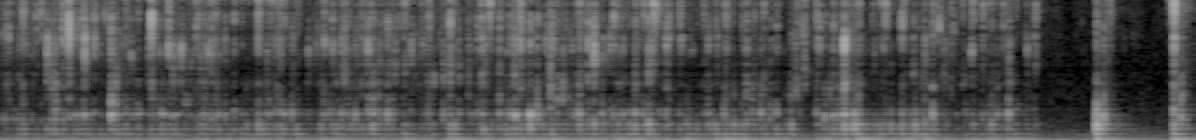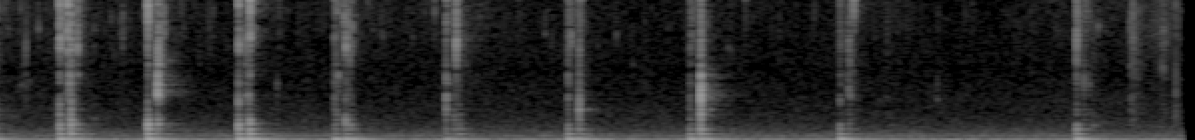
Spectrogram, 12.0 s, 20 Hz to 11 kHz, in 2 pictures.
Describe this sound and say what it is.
baby birth showerdrain
Sounds from the hospital during the birth of a baby, shower drain recorded with DS-40.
